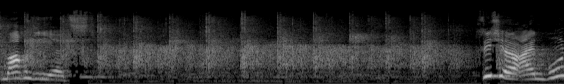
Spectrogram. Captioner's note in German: Beifall Freie Demokraten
